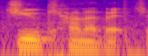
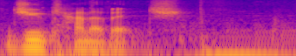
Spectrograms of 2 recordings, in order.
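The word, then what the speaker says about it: Đukanović: But D with a line in it is pronounced as J. So it's more like Janovic. Jukanovic. Okay, I'll remember that. Jukanovic.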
